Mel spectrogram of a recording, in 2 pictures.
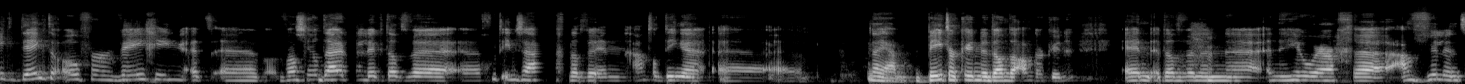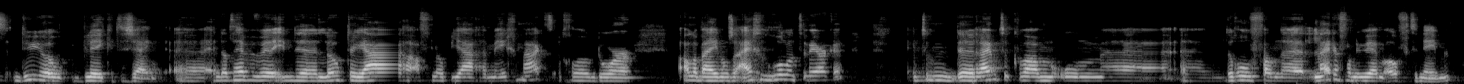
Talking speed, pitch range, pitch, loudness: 170 wpm, 170-195 Hz, 180 Hz, -23 LUFS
